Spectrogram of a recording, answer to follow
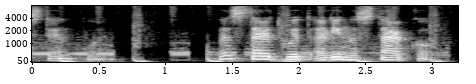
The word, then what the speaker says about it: Starkova: Let's start with Alina Starkova. In Russia, there is a difference between masculine and feminine last names, so the correct way to say her last name would be Starkova.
